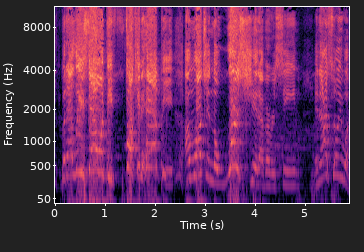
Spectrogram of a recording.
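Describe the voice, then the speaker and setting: With noticeable background noise behind him, a man uses a raised, projected voice with very wide pitch swings and big swings in loudness. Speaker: podcast host. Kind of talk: casual banter, profane riffing, live reaction while watching wrestling. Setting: garage podcast recording.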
